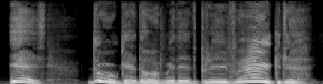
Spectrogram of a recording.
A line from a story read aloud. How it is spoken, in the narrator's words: yawned the fat consul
